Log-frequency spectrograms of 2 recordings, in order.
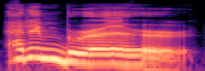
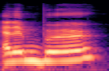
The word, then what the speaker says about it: Edinburgh: I don't get it right because in Dutch we would read it as Edinburgh. And then I heard it in English. I'm sorry, and I was like, this doesn't make sense. They add like 5 syllables.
